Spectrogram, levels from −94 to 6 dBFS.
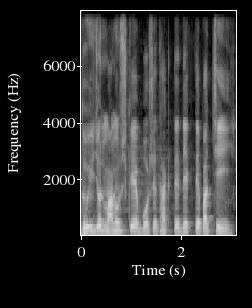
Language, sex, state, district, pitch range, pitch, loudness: Bengali, male, West Bengal, Alipurduar, 155-170 Hz, 165 Hz, -17 LUFS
